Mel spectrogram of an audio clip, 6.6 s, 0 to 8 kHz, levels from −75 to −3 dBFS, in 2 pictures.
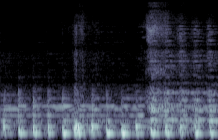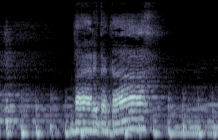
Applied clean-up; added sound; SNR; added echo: none; none; none; reverberation time 0.9 s.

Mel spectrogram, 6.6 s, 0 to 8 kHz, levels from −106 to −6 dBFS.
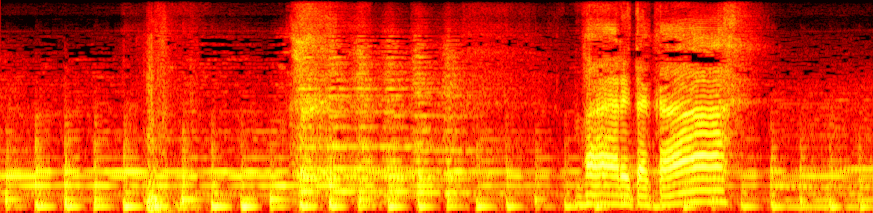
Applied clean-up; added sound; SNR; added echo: none; none; none; none.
